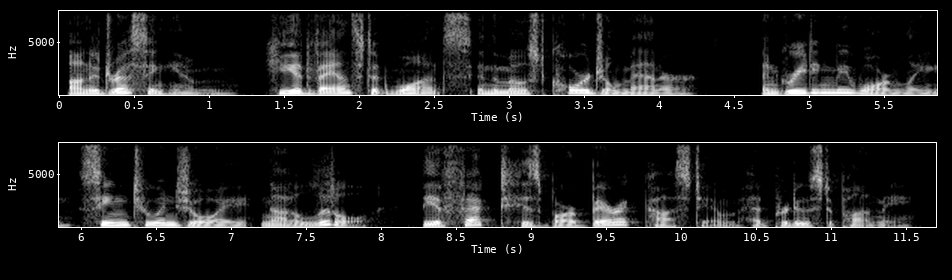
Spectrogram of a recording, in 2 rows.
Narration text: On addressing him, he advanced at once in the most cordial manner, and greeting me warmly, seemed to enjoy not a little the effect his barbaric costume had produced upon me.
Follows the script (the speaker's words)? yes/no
yes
